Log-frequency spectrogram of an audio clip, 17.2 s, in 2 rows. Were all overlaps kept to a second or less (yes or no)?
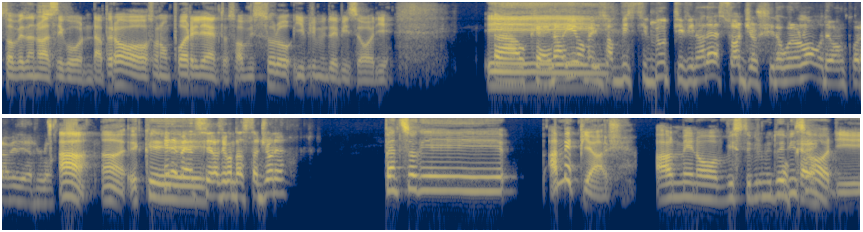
no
